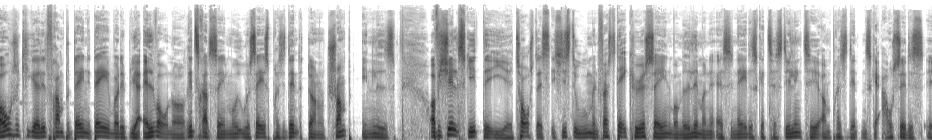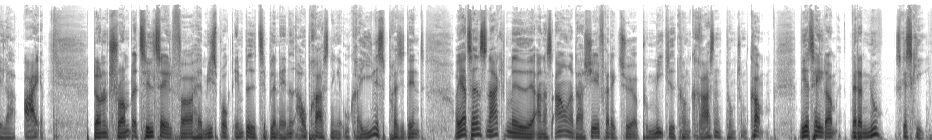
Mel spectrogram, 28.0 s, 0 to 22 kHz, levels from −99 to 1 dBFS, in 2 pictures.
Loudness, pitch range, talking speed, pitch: -22 LUFS, 90-115 Hz, 195 wpm, 95 Hz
